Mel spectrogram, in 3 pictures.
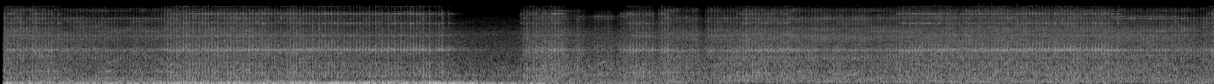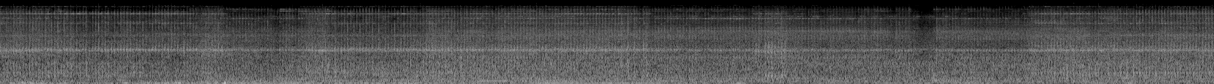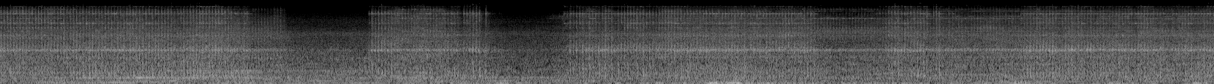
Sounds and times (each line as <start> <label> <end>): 0.0 workers lift with electric chisels clinker from the facade 36.4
